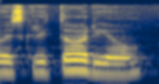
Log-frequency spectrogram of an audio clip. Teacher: because the word ends in a vowel o then the strong syllable is the second to last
